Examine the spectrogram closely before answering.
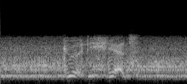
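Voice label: English bomb success mood low; speech; War Thunder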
